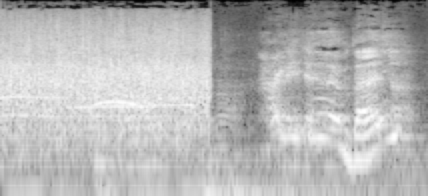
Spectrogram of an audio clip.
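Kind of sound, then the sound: sound effect, applause sound effect played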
